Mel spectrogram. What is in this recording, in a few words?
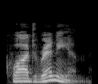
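"quadrennium", English, British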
